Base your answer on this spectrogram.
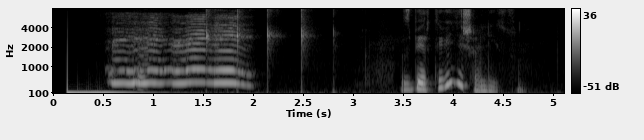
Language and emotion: Russian, neutral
